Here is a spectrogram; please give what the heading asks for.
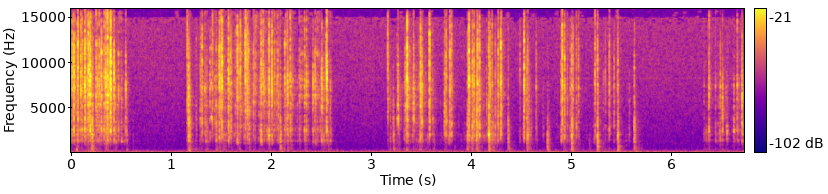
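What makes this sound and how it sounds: Long painted nails tap and scratch fast along the spines of a row of about 15 hard plastic CD jewel cases from an old music collection, standing in a black holder. Quick, bright, dry plastic clicks come in dense bursts with scratchy sweeps between them, each click dying almost instantly. A steady low hum runs underneath throughout.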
